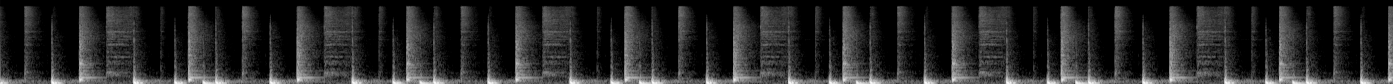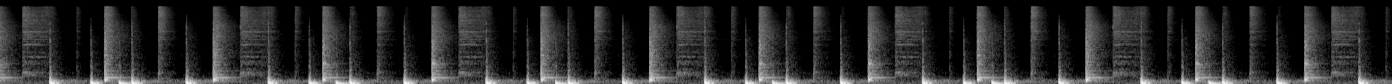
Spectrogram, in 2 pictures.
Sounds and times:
Bass drum: 0.0 - 27.8
Drum kit: 0.0 - 27.8.

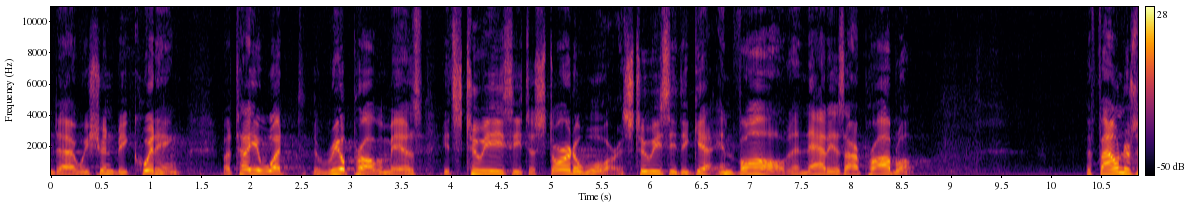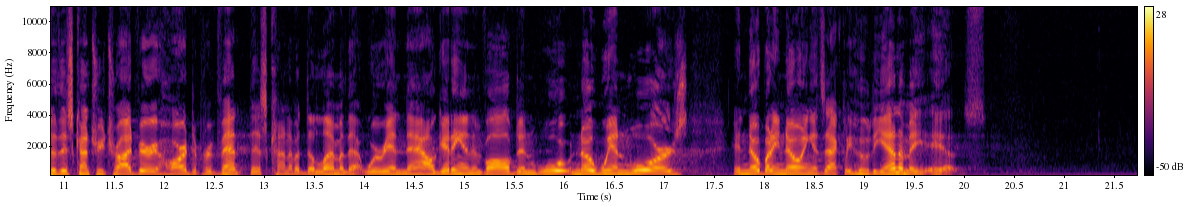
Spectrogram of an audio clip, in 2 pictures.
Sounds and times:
Male speech, man speaking: 0.0 - 8.7, 10.4 - 20.2
Narration, monologue: 0.0 - 21.7.

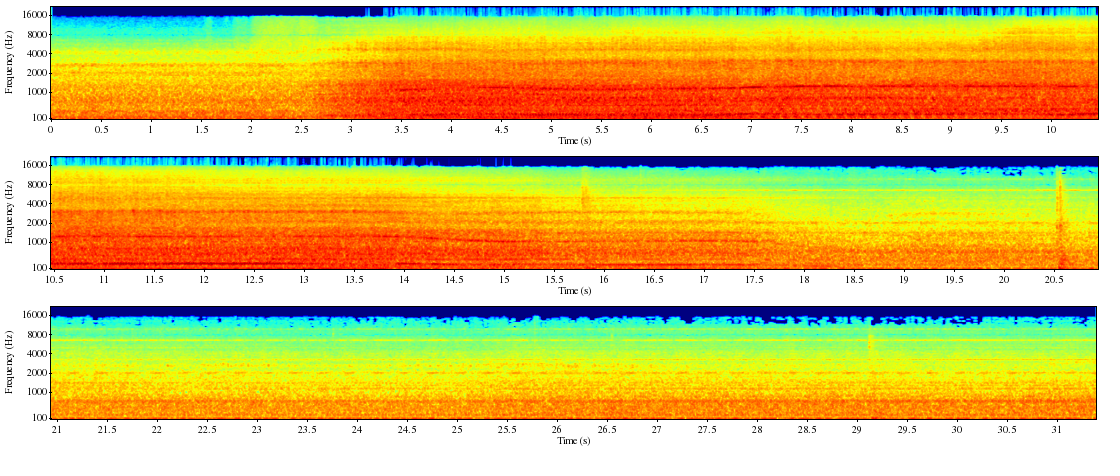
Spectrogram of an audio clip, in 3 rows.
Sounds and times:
Railroad car, train wagon: 0.0 - 31.3
Train: 0.0 - 31.3.

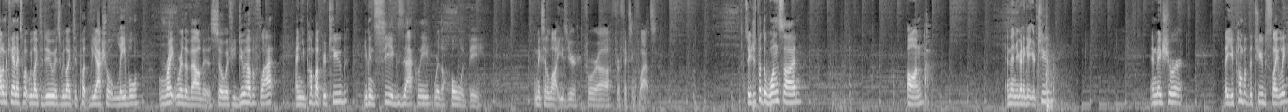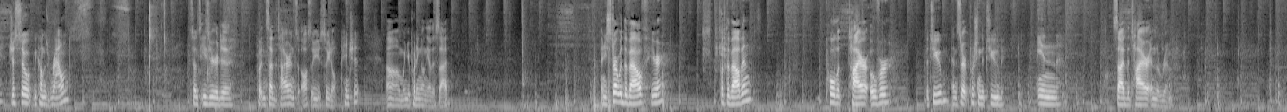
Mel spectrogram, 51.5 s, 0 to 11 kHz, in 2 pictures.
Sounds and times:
Speech: 0.0 - 9.6, 10.7 - 13.1, 14.9 - 16.0, 18.2 - 18.6, 20.1 - 21.1, 23.0 - 23.7, 24.5 - 27.2, 29.6 - 34.8, 37.8 - 39.1, 40.2 - 40.8, 42.3 - 43.6, 44.3 - 45.9, 46.5 - 47.1, 48.0 - 49.3
Music: 0.0 - 51.5.

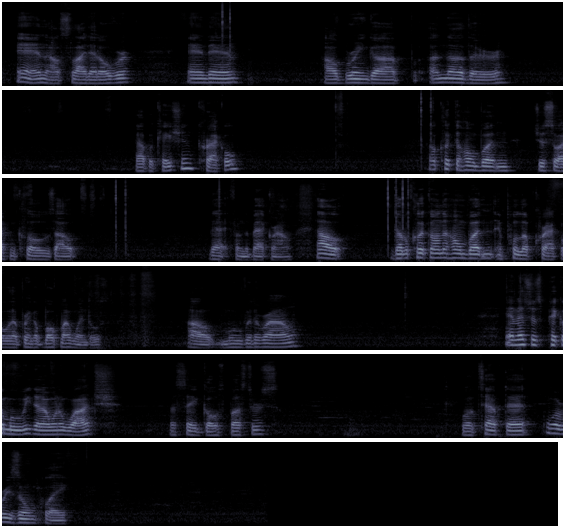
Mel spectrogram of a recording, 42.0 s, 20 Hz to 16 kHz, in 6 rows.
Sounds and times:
Speech: 0.2 - 1.7, 2.3 - 3.0, 4.0 - 6.4, 8.7 - 10.0, 12.4 - 15.0, 16.6 - 22.4, 23.4 - 24.8, 27.4 - 31.6, 33.1 - 38.4.

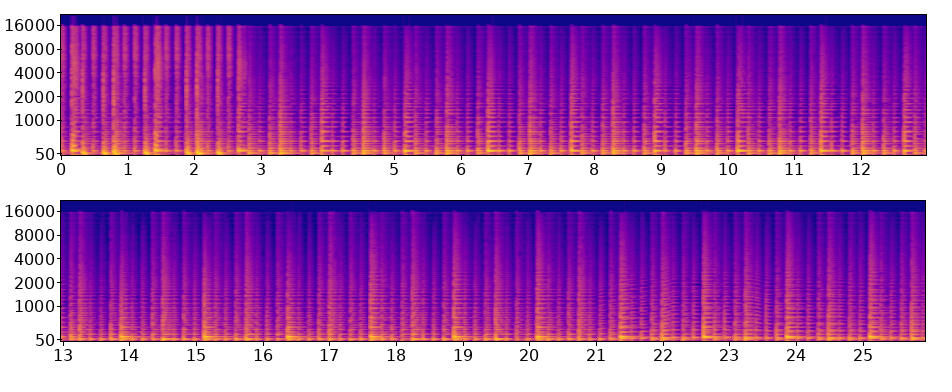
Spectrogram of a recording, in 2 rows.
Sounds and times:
Drum machine: 0.0 - 3.2.

